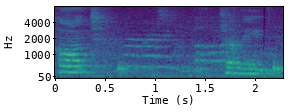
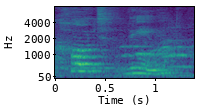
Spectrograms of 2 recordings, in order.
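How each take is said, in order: First: It is said in three syllables, a vowel after t. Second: It is said in two syllables, no vowel after t. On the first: The speaker calls it right. "it's kot tavim" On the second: The speaker calls it wrong. "It's not kot vim"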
